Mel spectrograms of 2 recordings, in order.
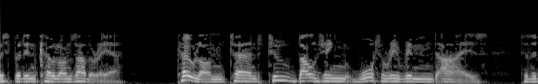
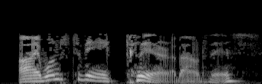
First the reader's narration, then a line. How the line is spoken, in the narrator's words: said coldly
